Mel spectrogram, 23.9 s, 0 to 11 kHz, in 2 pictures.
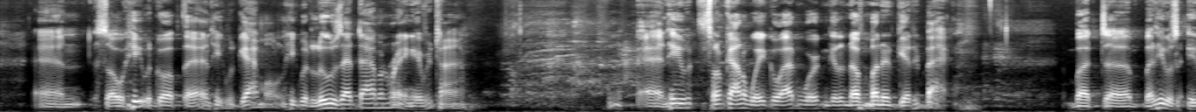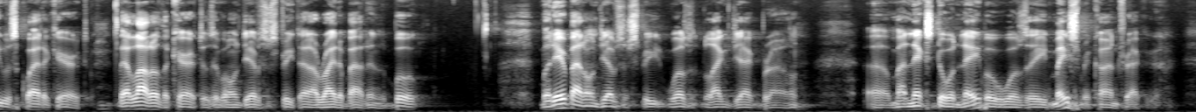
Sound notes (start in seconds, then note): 4.8 audience laughing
